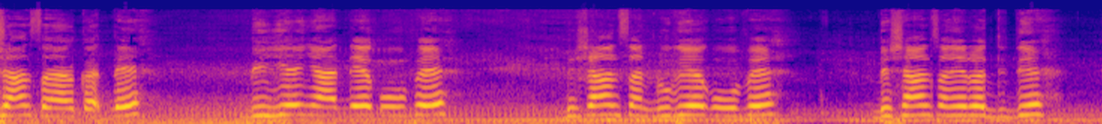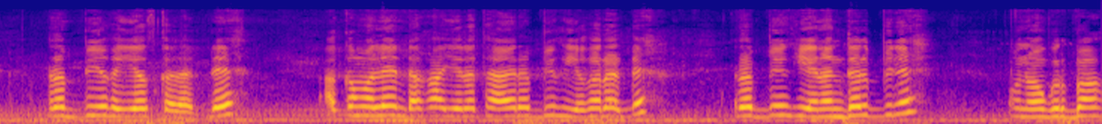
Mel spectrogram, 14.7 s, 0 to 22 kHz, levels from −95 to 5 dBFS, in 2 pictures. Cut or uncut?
uncut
